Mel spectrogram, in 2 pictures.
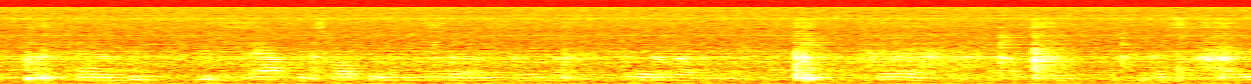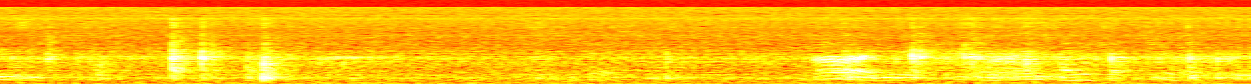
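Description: Muffled man's speech from a VHS tape, played back through a TV speaker and sounding thin and boxy, with a few sharp clicks in the middle.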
